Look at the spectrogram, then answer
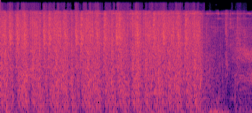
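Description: Rapid sustained gunfire from a gun in the video game Borderlands, a dense stream of loud shots that cuts off abruptly near the end, leaving a quieter tail.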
